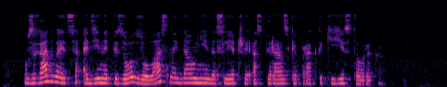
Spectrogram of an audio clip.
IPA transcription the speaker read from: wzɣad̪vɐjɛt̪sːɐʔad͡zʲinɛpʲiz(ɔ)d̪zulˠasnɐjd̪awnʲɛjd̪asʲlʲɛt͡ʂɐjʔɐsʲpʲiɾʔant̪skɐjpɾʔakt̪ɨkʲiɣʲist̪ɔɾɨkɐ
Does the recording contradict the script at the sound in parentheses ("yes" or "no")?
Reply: no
